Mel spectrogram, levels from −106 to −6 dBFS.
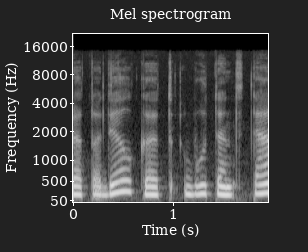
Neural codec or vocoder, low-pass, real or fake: none; 14.4 kHz; real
